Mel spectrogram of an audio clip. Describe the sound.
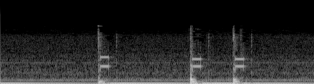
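Touch-tone keypad beeps as a telephone number is dialed: three short, crisp dual-tone presses in an uneven rhythm, over a steady low line hum with no voices.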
